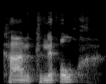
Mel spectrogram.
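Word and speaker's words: Kon Knueppel: Hornets, uh drafting Khan Canipple, is how you say that guy's name at number four.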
